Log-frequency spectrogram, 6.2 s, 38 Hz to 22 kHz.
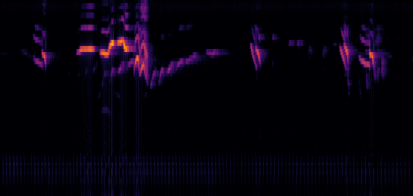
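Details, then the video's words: Oriental magpie-robin during chilly Lunar New Year weather, giving a long sliding whistled phrase with rising and falling slurs, followed by sparse short sharp notes and a faint steady low hum. "Chòe than mùng 3 tết cái lạnh 15 độ chơi 1 tiếng chim k xuống đánh"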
